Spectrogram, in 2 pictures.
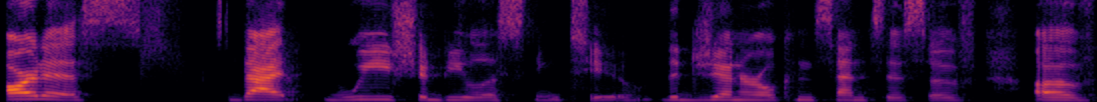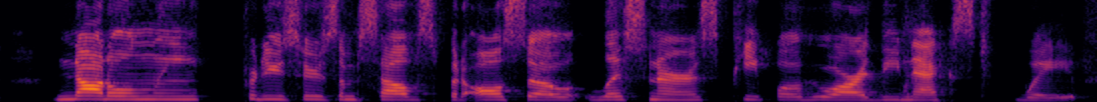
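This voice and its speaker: A woman's voice: medium pitch, steady tone, bright, forceful tone, no room sound. A young woman hosting a podcast, upbeat and enthusiastic in casual interview chat. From United States. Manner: upbeat, enthusiastic, quick reactions. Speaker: podcast host.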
